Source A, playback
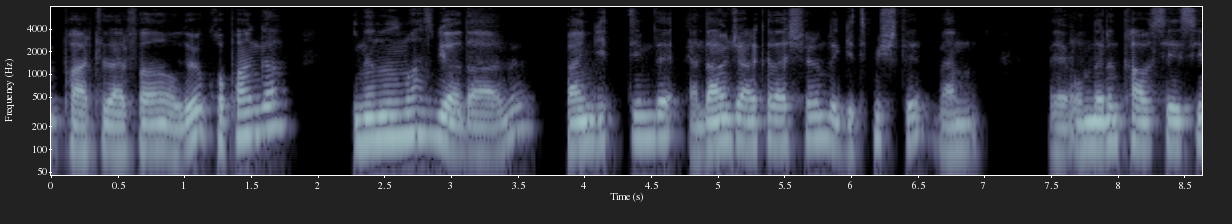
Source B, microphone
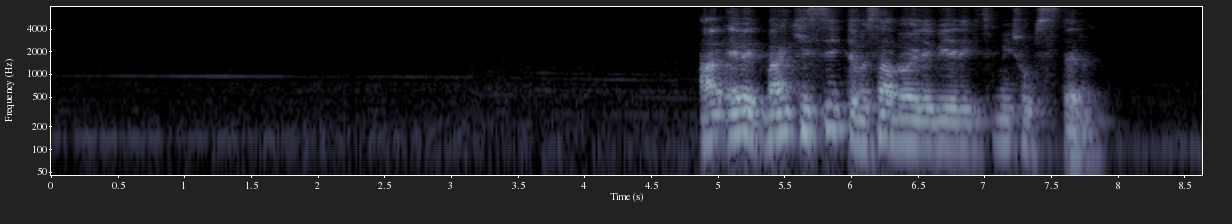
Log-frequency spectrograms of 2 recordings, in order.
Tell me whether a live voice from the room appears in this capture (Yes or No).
Yes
